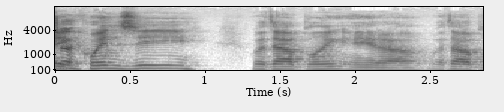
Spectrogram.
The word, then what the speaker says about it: Quincy: You pronounce Worcester. W you say Worester, you say Quinzy without blink, you know, without blinking.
